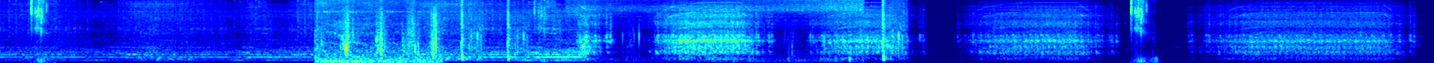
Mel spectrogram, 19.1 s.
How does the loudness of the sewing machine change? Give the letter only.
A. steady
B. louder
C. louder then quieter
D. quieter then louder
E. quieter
C.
